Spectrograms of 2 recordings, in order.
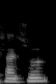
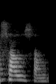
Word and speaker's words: Sausan: Sí, bueno, mi nombre se pronuncia Sausan, tal y como se escribe.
